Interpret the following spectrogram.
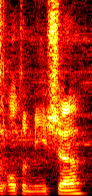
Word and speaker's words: Ultimecia: Did they say Ultimisia? Yeah. Oh. Game Dev says Ultimecia, which I think sounds better.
